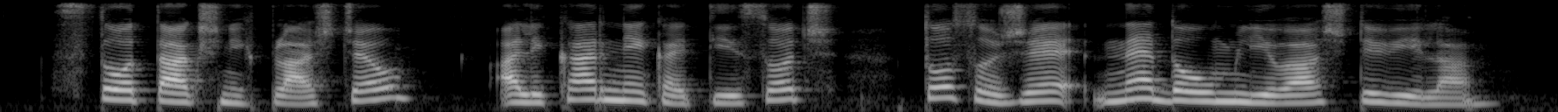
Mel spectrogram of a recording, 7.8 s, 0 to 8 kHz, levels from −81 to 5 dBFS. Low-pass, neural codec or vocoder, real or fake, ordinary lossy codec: 7.2 kHz; none; real; none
